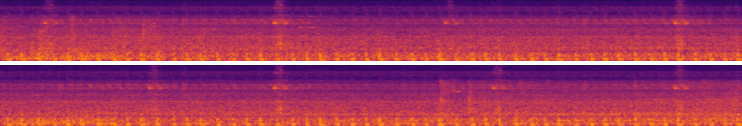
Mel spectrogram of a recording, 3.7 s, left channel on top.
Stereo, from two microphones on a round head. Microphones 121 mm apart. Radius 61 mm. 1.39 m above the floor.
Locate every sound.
0.0 s a helicopter: 25° left (ahead or behind)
